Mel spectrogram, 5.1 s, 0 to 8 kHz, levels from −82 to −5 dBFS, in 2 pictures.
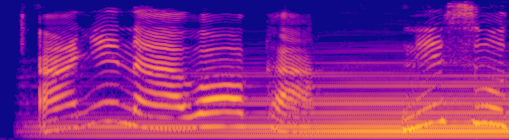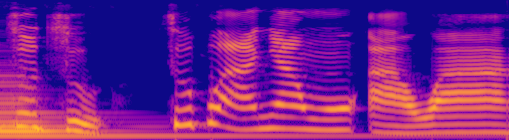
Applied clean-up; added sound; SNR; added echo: none; Bowed string instrument; 3 dB; none.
